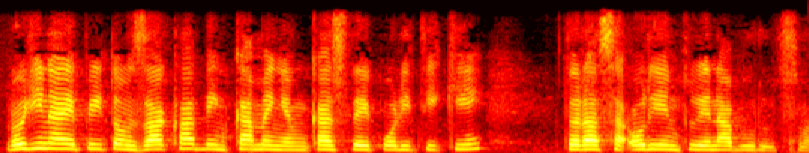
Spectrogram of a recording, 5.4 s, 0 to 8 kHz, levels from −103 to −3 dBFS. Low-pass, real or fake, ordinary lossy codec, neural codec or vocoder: 7.2 kHz; fake; none; codec, 24 kHz, 0.9 kbps, WavTokenizer, medium speech release version 1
